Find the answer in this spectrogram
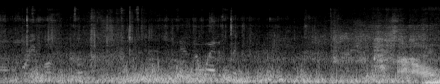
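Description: Indistinct voices of people talking nearby, over footsteps on a wet dirt road.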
